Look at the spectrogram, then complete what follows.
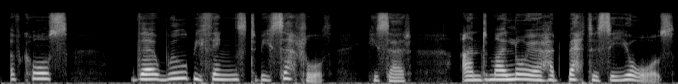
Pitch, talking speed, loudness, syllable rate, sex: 215 Hz, 160 wpm, -18 LUFS, 4.3 syllables/s, female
